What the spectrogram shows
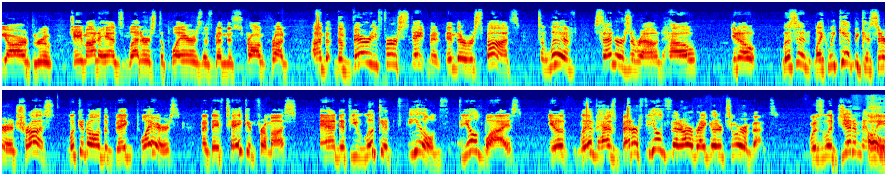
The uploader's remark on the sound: Sits in the car outside a beach house. Scoots through rural Nebraska in his own vehicle.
